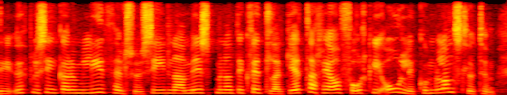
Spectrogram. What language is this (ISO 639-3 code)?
isl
